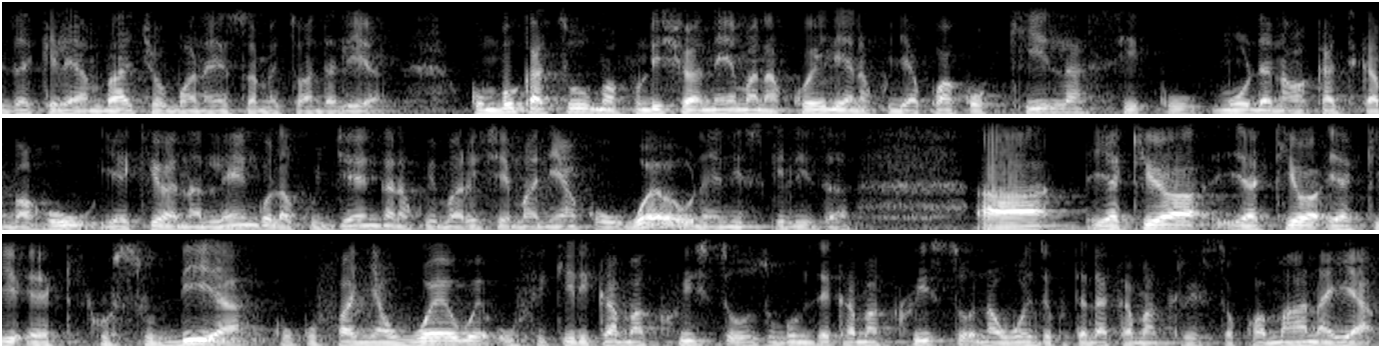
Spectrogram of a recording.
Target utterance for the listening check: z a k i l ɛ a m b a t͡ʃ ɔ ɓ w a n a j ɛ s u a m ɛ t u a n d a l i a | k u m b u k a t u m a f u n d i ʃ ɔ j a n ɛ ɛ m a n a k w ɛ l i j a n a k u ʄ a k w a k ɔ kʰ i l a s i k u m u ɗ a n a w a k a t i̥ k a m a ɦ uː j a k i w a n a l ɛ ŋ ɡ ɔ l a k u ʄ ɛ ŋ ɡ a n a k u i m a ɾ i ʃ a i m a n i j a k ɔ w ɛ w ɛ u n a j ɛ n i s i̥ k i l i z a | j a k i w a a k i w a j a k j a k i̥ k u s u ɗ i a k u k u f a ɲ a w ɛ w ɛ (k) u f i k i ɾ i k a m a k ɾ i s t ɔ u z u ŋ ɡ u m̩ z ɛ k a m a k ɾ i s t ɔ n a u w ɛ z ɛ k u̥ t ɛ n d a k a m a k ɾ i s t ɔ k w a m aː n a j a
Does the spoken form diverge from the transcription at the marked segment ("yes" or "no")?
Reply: yes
